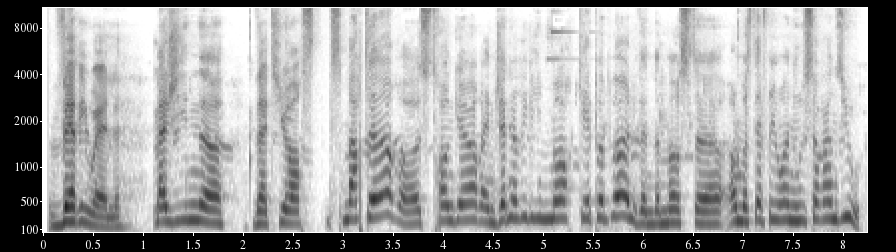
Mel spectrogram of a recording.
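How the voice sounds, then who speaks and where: A man voicing a pompous, condescending highborn aristocrat of a galactic empire in a halting, haughty delivery, as in an amateur role-play of game lore. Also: darkish tone, close to an everyday voice.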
